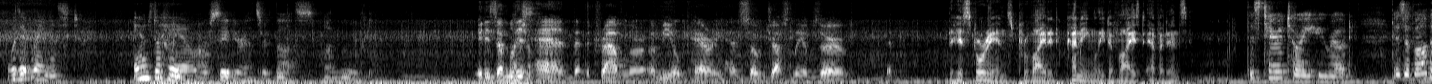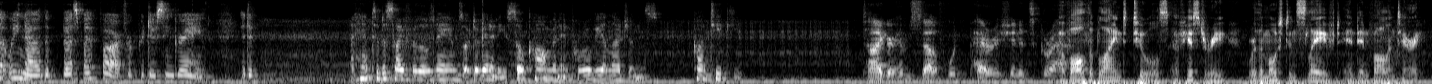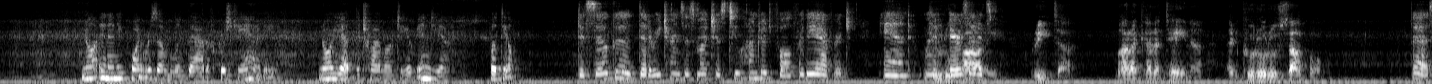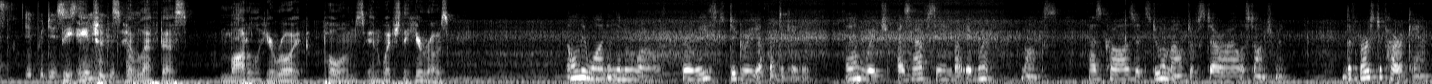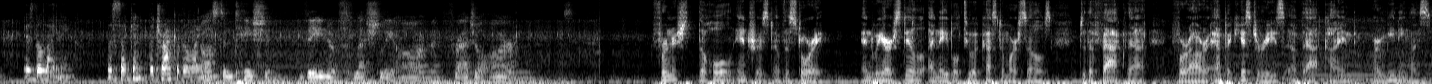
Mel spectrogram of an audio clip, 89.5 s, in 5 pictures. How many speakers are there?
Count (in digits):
5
